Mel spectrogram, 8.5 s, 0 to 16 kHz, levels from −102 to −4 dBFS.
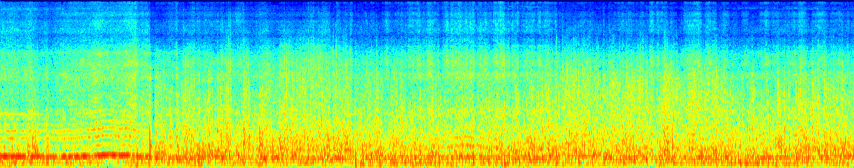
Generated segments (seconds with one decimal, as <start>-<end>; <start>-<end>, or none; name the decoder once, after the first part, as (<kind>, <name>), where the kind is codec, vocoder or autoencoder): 0.6-3.3 (codec, DAC)

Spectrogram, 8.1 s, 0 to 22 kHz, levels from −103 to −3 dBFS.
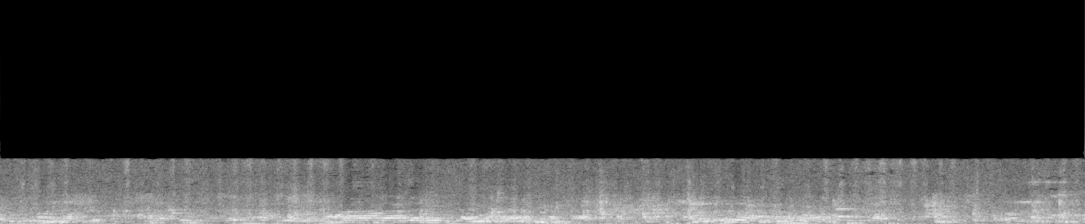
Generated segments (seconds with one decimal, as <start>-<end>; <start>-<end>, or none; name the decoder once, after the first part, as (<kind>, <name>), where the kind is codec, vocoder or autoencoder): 1.6-4.6 (codec, DAC)

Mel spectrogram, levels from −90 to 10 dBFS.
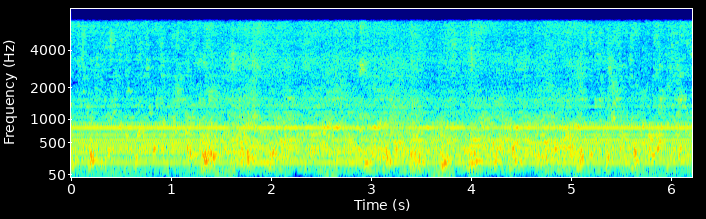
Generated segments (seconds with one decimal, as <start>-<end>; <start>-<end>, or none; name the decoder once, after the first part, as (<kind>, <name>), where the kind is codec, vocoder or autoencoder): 1.4-5.1 (codec, DAC)

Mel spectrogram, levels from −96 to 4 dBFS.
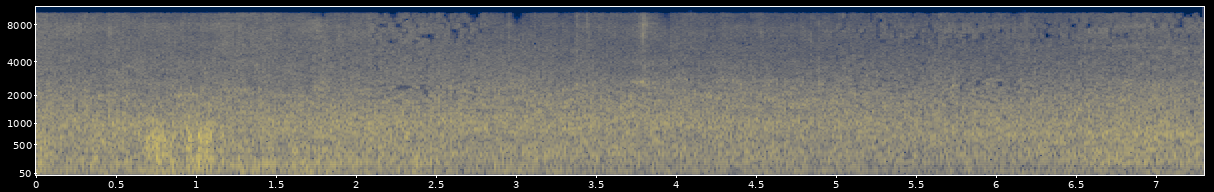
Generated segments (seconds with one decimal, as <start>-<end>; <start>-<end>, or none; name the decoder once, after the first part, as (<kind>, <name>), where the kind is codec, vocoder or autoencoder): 0.0-2.1 (codec, DAC); 2.8-5.0

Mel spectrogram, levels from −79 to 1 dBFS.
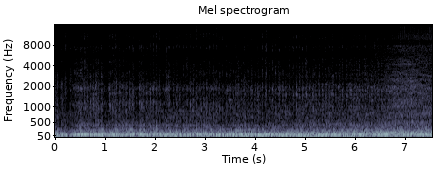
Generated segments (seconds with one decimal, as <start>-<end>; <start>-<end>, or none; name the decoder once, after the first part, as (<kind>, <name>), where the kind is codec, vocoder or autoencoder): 0.0-3.6 (codec, DAC); 4.1-5.2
